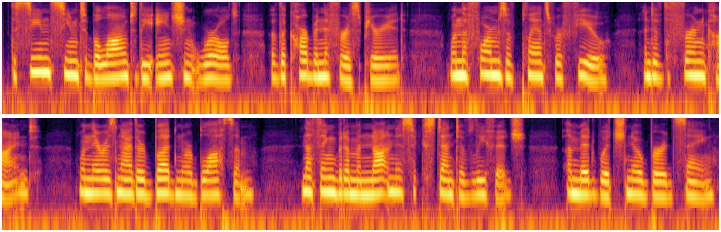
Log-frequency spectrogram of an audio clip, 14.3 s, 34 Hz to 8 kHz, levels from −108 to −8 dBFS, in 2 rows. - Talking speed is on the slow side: No, average, 185 wpm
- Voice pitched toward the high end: Yes, high, 200 Hz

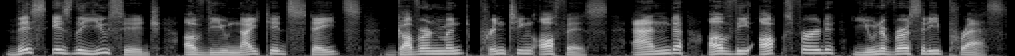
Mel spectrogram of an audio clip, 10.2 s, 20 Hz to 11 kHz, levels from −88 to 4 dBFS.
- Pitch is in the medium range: Yes, medium, 150 Hz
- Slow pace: Yes, slow, 100 wpm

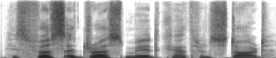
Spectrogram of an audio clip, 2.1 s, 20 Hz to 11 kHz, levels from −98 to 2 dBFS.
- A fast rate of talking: No, average, 175 wpm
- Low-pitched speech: Yes, low, 120 Hz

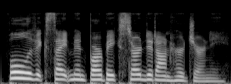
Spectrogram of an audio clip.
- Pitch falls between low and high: No, high, 205 Hz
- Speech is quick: Yes, fast, 210 wpm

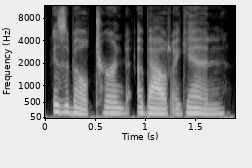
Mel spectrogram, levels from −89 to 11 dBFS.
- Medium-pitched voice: Yes, medium, 160 Hz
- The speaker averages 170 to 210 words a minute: No, slow, 125 wpm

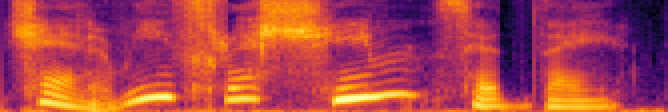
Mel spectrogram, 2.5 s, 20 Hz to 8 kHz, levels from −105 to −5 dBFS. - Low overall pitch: No, high, 215 Hz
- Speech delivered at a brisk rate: No, average, 145 wpm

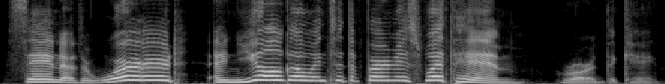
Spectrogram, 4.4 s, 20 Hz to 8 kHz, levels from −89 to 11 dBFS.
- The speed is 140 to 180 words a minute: No, average, 190 wpm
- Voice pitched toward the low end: No, very high, 275 Hz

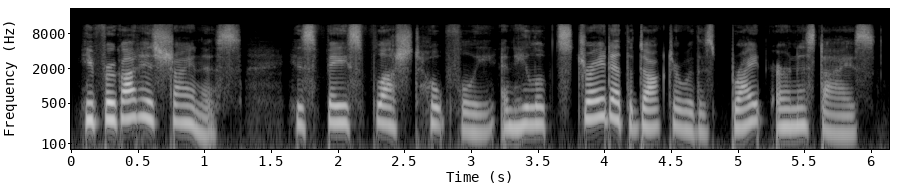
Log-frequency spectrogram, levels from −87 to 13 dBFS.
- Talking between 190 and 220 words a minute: Yes, average, 195 wpm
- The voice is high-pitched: Yes, high, 210 Hz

